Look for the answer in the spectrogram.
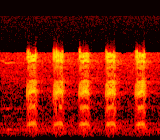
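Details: Oak titmouse outside its nest cavity in California gives five harsh, raspy notes. The notes are evenly spaced about every half second over steady faint background hiss.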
